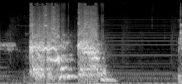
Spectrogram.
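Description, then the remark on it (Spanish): Two loud, harsh coughs in quick succession from a person recovering from the flu, with a throaty rasp; no talking, just a brief quiet pause afterward. “No te preocupes, sé que está saliendo una tos, una tos fuerte.”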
